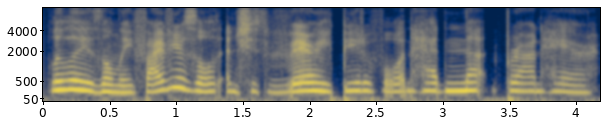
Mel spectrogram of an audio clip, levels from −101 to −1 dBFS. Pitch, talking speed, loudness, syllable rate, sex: 215 Hz, 230 wpm, -18 LUFS, 5.2 syllables/s, female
